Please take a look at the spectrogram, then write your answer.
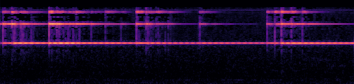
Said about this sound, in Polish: Także bardzo mi te dzwoneczki takie są bliskie mojemu sercu.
